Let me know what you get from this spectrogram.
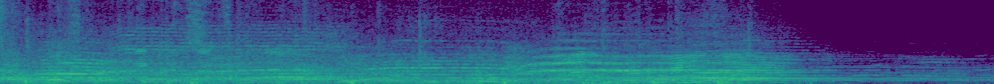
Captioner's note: audience cheers, applauds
